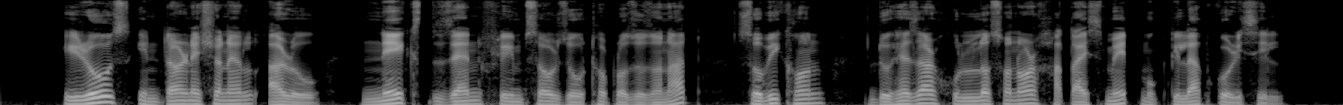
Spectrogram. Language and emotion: Assamese, neutral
